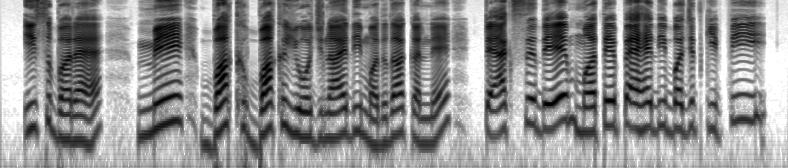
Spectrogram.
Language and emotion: Dogri, happy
